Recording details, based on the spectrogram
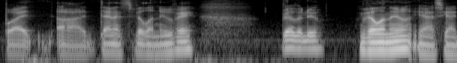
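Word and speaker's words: Villeneuve: I'll probably butcher the name, but uh Dennis Villanuv.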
